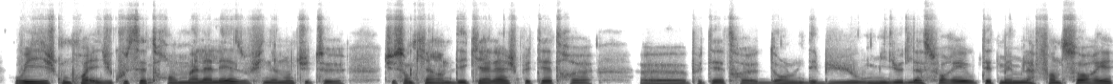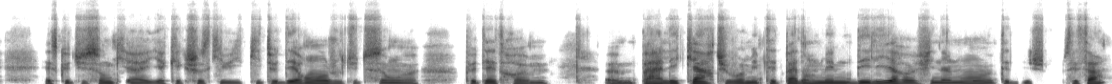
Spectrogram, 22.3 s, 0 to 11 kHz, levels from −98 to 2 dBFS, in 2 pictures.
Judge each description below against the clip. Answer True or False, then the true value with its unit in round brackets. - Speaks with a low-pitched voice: False (145 Hz)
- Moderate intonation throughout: False (2.2 semitones)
